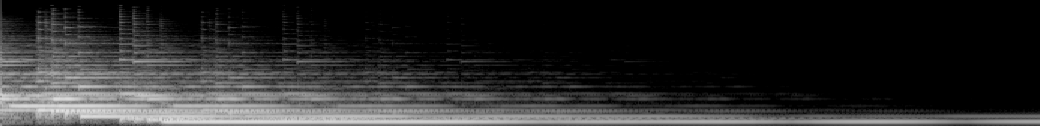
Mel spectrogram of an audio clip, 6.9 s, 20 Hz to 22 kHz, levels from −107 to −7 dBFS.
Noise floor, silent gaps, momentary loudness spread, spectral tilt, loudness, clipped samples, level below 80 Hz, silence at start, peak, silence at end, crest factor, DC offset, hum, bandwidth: -51 dBFS; none; 22 LU; -9.5 dB/octave; -25 LUFS; under 0.1%; -72 dBFS; 0 s; -8 dBFS; 0 s; 18 dB; under 0.1%; none; 6.2 kHz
